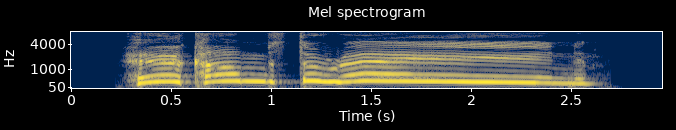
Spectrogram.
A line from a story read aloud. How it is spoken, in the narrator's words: Incy shout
